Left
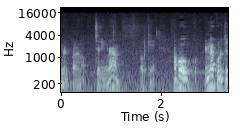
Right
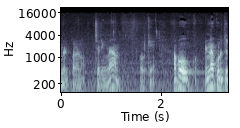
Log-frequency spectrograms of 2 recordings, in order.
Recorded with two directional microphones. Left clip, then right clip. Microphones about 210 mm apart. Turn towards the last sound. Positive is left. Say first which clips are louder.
# right 4 dB
turn(degrees=-15)  # may be behind; listen again after turning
